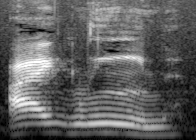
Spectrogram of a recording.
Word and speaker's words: Eileen: And you've been saying it right. It's Eileen. Especially...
